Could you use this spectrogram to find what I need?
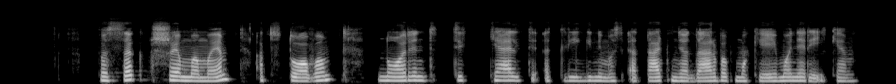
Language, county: Lithuanian, Utena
